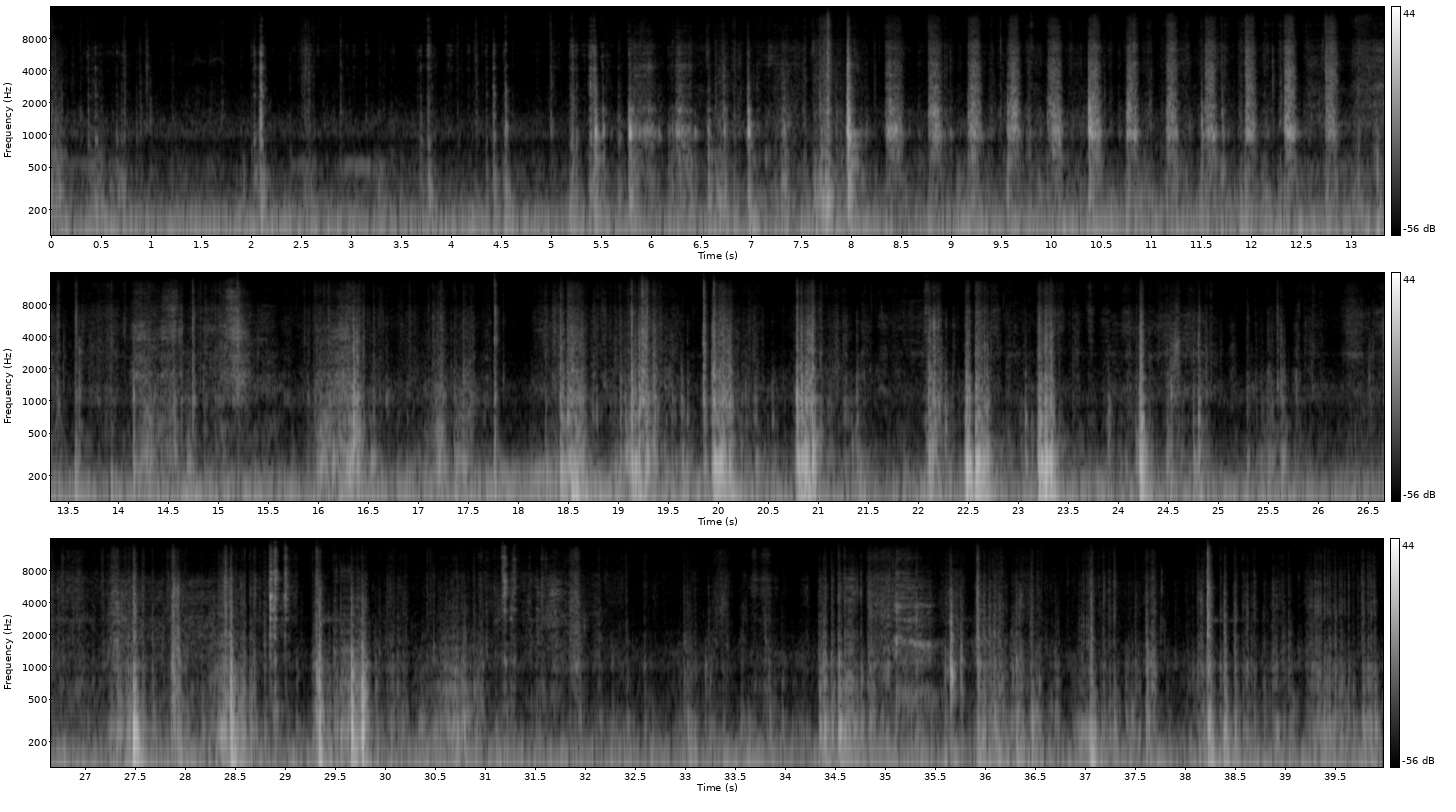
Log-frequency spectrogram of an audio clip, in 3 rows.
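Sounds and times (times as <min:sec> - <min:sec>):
low steady hum: 0:00.0 - 0:39.9
tools and parts knocking and clinking: 0:27.4 - 0:31.6.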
